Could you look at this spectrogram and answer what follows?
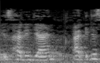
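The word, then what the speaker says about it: Haddy Jagne: My name is Hadijan and it is spelled as HADDY and Jan is spelled as JAGNE.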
